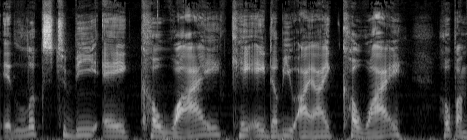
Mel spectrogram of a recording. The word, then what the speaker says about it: kawaii: hit the little enunciate icon, and it was kawaii.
